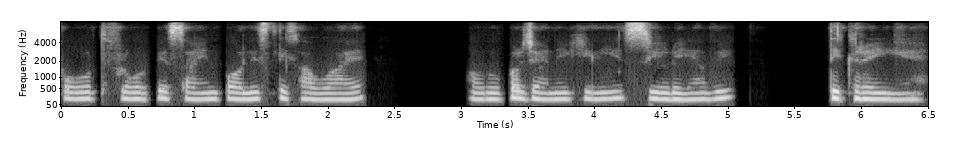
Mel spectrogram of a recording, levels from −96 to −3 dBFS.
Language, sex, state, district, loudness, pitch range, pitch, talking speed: Hindi, female, Uttar Pradesh, Lucknow, -19 LUFS, 185-200 Hz, 190 Hz, 155 wpm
